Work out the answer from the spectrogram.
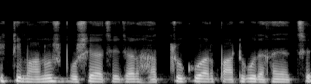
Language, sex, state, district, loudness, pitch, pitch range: Bengali, male, West Bengal, Dakshin Dinajpur, -16 LUFS, 130 Hz, 120-140 Hz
